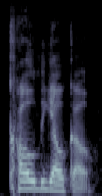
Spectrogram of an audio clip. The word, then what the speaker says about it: Lyoko: Code Lyoko was another one.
